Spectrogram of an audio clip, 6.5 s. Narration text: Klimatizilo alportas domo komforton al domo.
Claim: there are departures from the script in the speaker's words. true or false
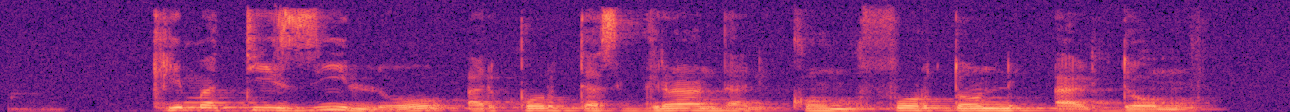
true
